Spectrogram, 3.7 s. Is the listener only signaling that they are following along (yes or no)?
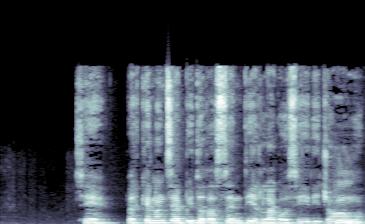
no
